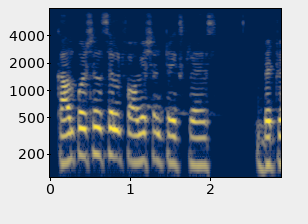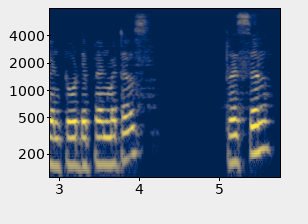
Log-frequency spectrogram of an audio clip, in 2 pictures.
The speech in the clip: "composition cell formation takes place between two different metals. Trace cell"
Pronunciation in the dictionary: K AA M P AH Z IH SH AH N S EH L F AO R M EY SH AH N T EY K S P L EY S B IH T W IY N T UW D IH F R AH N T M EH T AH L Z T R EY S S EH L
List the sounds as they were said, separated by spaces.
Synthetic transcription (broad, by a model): K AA M P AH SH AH N S EH L F AO R M EY SH AH N T EY K S P L EY S B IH T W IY N T UW D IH P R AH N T M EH T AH L S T R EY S S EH L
